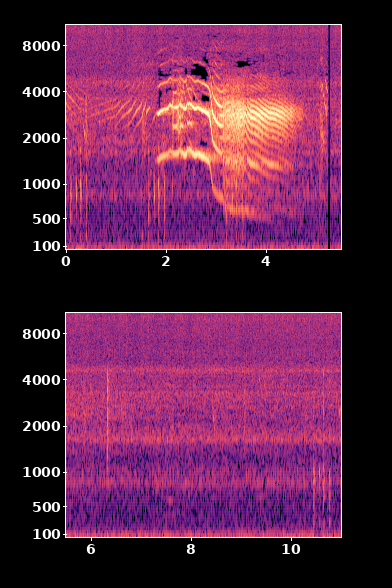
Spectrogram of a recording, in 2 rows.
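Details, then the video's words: Sika deer stag at RSPB Arne, 20 October 2012, giving one loud harmonic cry: a shrill scream that wavers on a high pitch, then sweeps steeply down and fades, followed by quiet background with faint clicks. "Sika Deer (including cry of Stags!)"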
